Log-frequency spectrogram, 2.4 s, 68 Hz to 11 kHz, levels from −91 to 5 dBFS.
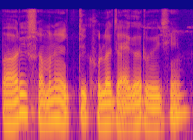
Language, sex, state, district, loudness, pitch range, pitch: Bengali, male, West Bengal, Cooch Behar, -15 LUFS, 115-175 Hz, 130 Hz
